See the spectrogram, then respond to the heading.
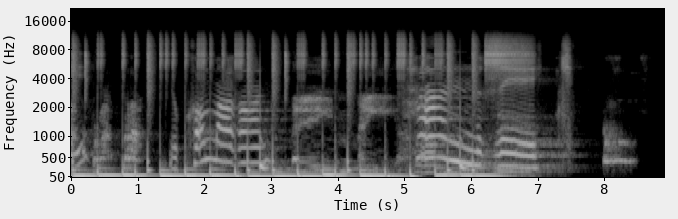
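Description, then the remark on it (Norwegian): A dog barks and yelps repeatedly in the background, loud, with whiny pitch-sliding cries mixed in, then falls quiet before one last short yip. “Som bjeffer og boffer det i bakgrunnen, vet du.”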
